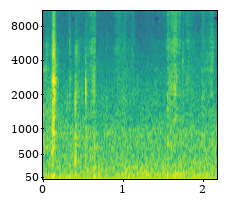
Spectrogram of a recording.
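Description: Near silence: a low background hum with one short click just after the start and a few fainter ticks later on.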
